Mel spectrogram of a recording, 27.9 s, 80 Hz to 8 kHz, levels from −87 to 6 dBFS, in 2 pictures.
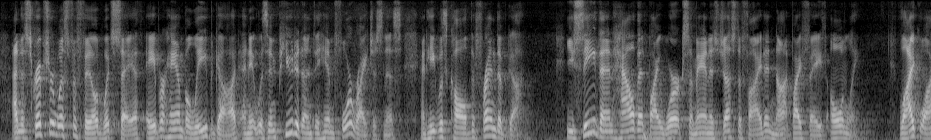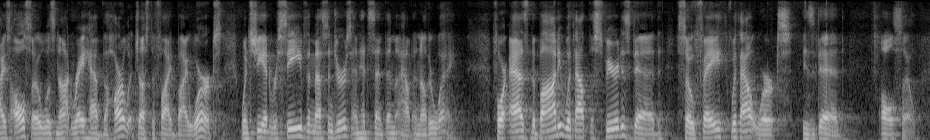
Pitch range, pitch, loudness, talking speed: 110-140 Hz, 120 Hz, -22 LUFS, 175 wpm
